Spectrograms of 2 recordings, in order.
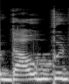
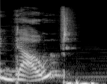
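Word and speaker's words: doubt: डाउट, इसमें बी जो है वो साइलेंट है, हम इसको डाउट नहीं पढ़ेंगे, हम इसको पढ़ेंगे डाउट।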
